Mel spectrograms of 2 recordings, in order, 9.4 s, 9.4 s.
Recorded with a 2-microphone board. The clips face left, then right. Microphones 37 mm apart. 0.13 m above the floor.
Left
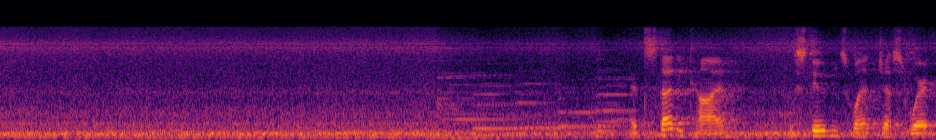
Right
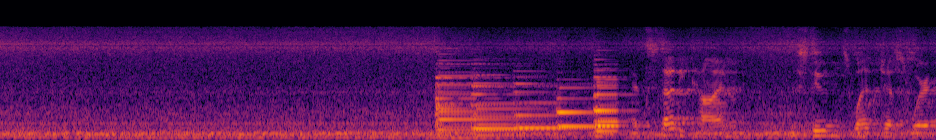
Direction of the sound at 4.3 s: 70° right (ahead or behind).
